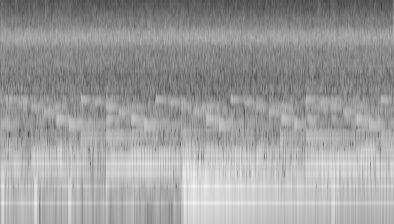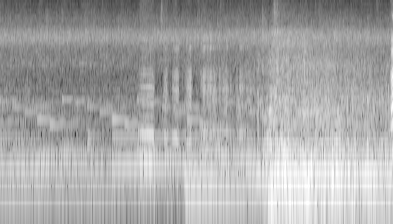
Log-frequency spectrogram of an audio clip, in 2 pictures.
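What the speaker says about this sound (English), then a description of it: "That thunder is loud in this game." Thunder in the video game Strange Antiquities rumbles loudly in, swelling into a broad crashing roar over steady tonal game music near the end.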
